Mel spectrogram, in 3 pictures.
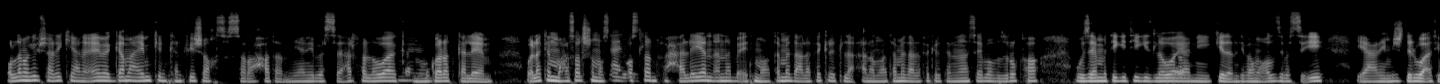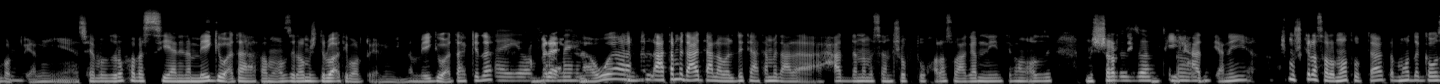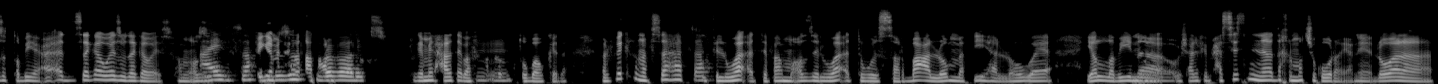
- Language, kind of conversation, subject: Arabic, advice, إزاي أتعامل مع ضغط أهلي إني أتجوز بسرعة وفي نفس الوقت أختار شريك مناسب؟
- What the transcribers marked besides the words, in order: static; tapping; unintelligible speech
